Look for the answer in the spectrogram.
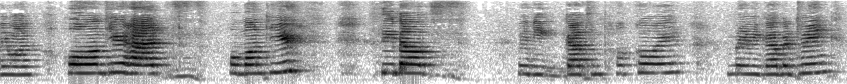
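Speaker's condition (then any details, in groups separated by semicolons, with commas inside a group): Cerebral palsy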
